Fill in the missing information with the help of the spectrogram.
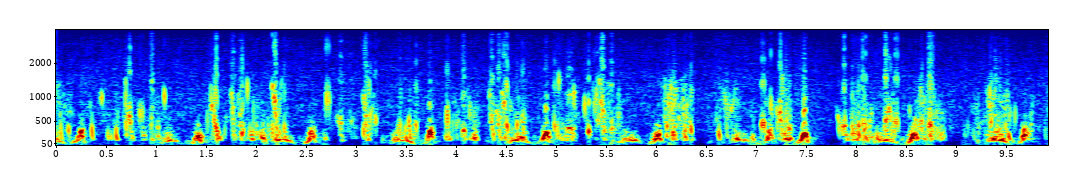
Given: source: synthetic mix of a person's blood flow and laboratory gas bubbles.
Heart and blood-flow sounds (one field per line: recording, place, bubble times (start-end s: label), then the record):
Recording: Doppler ultrasound of blood flow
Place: precordium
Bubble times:
0.00-0.18 s: bubbles
0.33-0.40 s: bubbles
0.43-1.17 s: bubbles
1.49-2.33 s: bubbles
2.67-2.77 s: bubbles
2.80-3.23 s: bubbles
3.40-3.65 s: bubbles
3.86-4.25 s: bubbles
4.32-4.73 s: bubbles
4.96-5.70 s: bubbles
6.05-6.40 s: bubbles
6.58-6.86 s: bubbles
6.95-7.00 s: bubbles
7.03-7.40 s: bubbles
7.79-8.46 s: bubbles
8.51-8.91 s: bubbles
9.07-9.63 s: bubbles
9.73-9.79 s: bubbles
9.88-9.93 s: bubbles
From the record:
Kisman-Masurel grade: 342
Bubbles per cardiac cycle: rolling drumbeat, 9 or more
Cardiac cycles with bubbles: 100%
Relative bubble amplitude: moderate (0.250 to 0.450)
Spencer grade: 3 (all of the cardiac periods contain showers or single bubble signals, but not dominating or overriding the cardiac motion signals)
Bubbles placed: only in the low amplitude regions of the cardiac cycle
